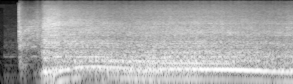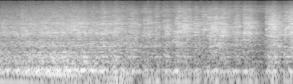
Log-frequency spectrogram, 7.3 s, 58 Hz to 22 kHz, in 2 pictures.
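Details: Range Rover Classic V8, restarted after 7 years unused, testing after earthing the distributor coil before sending injectors off; catches and runs but stays lumpy and uneven, not settling; still rough, cause unknown.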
